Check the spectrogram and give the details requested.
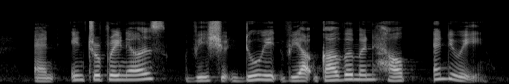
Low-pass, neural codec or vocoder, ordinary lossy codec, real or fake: none; none; none; real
